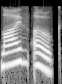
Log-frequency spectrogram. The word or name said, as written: live oak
